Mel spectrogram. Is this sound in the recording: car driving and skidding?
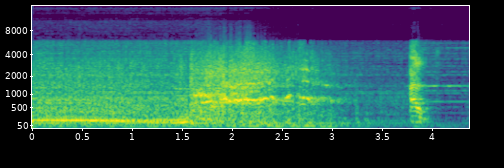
yes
